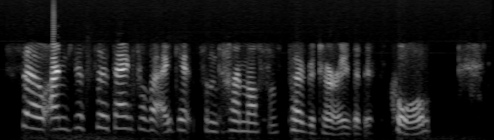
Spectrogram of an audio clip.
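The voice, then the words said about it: Noticeable foreign accent. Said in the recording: “Is that a great accent or what? What accent is that? ... I'm born in London, mother German. Now I'm an American.”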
